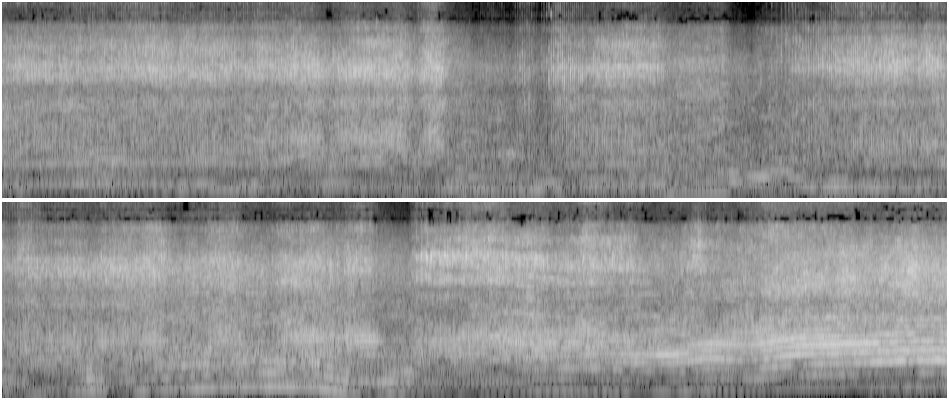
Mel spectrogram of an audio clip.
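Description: Several demolition derby cars' engines revving at once, their pitches rising and falling, with one climbing in a long rev near the end as it gets louder.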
